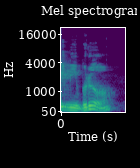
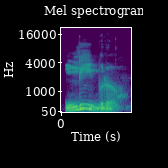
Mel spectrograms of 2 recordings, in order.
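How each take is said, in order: First: "libro" stressed on the end, liBRÓ; shifted final stress. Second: "Libro" with a strong first LI; stress on second-to-last syllable. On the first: Teacher shows a different meaning, "libro" stressed on final BRO. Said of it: "In fact, if you say libro". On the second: Teacher asks students to hear it, "Libro" stressed on LI. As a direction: hit LI and relax on bro in "Libro". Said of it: "second to last". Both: Shown as a demonstration.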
